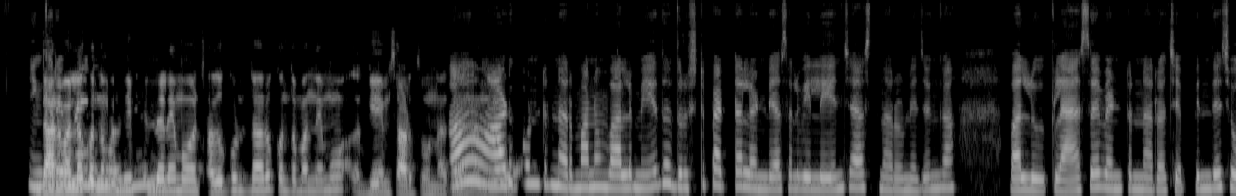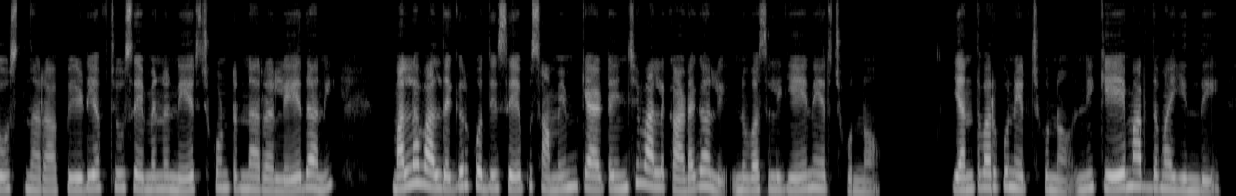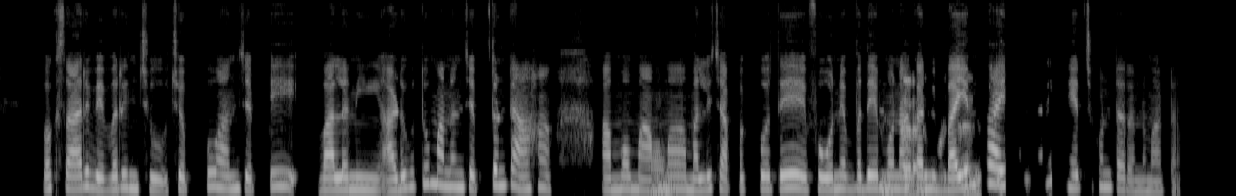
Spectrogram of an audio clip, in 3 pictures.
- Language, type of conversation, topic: Telugu, podcast, పిల్లల కోసం ఫోన్ వాడకంపై నియమాలు పెట్టడంలో మీ సలహా ఏమిటి?
- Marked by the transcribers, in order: other background noise; in English: "రిమైనింగ్"; in English: "గేమ్స్"; tapping; in English: "పీడిఎఫ్"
